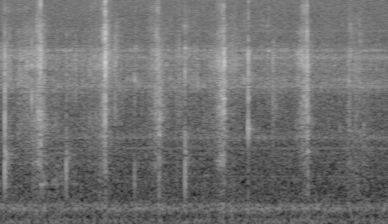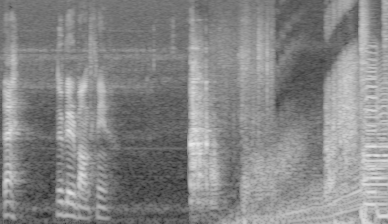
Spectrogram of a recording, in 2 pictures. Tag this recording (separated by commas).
Speech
